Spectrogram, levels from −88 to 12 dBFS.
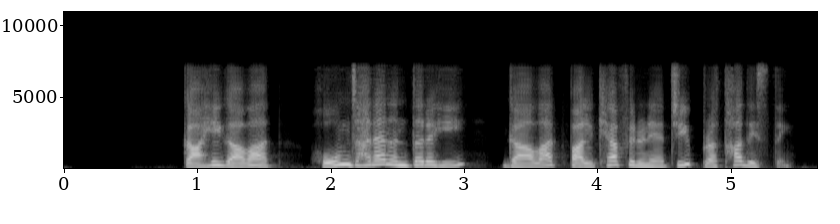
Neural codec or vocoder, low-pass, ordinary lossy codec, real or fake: codec, 16 kHz, 0.3 kbps, FocalCodec; 7.2 kHz; none; fake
